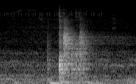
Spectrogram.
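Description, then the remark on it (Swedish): A die is rolled and tumbles across a hard surface in a quick clatter of two or three knocks lasting under half a second, with no one speaking. “Slå en tärning in så här högt kanske du hittar vapnet, lågt kanske du inte gör det då.”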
